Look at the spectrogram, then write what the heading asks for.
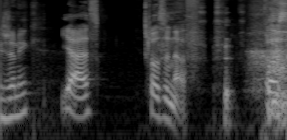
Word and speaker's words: Janic: I say that correctly janique yeah that's close enough close enough can you say it for people so that we get the right pronunciation with my best French Canadian accent it would be Janik okay yeah I I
